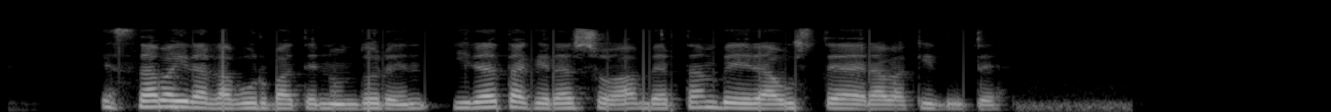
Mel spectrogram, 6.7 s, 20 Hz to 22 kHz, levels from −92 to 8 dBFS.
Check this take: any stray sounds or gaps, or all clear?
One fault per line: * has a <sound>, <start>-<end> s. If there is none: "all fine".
all fine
